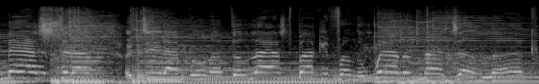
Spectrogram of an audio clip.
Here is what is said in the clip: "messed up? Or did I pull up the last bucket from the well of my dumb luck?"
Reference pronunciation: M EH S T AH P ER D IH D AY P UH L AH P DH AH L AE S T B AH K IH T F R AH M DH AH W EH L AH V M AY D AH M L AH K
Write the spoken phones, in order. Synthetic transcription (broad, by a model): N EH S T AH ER D IH D AY B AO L AH P DH AH L AE S T B AH K IH T F R AH M DH AH W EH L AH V M AY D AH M L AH K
